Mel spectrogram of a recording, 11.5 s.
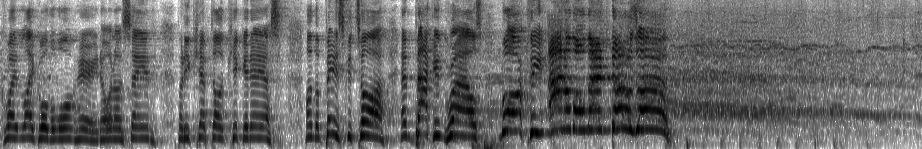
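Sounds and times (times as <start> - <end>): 
speech: 0.0 - 8.7
large concert crowd cheering and clapping: 5.9 - 11.5.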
